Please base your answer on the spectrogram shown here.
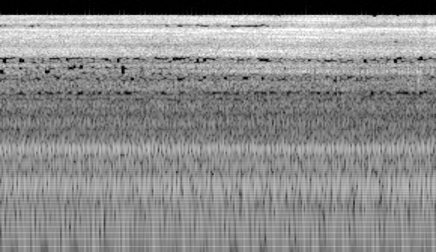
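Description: Steady buzzing hum with a hissing spray, the continuous running sound of a nebulizer machine.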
